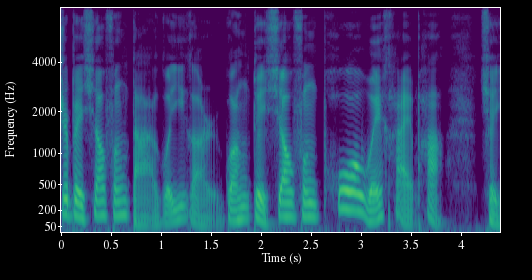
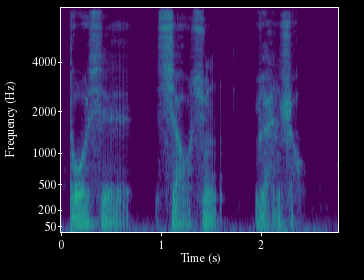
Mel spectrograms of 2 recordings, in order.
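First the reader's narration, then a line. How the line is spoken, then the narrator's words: Low voice. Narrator (Chinese): 楚万里低声说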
